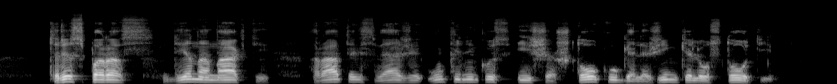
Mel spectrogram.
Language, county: Lithuanian, Marijampolė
